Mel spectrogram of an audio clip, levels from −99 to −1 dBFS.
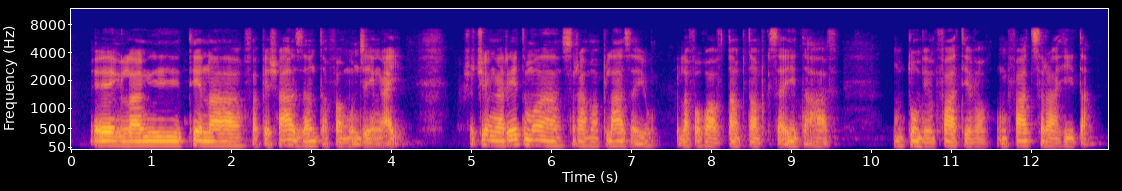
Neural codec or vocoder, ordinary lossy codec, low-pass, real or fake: none; none; 7.2 kHz; real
